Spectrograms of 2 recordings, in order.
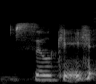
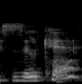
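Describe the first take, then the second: First: The name begins with an S sound. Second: The name begins with a Z sound. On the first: This is the English way of saying the name. "as I would pronounce it in English" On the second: This is the German way of saying the name. "the way Germans pronounce it is more like Silke, sort of like with a Z rather than an S"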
